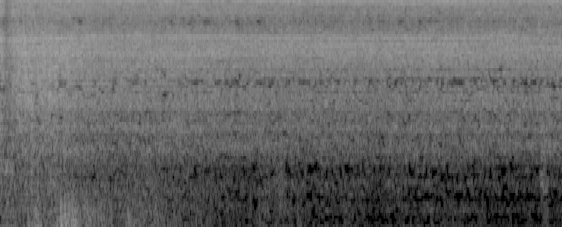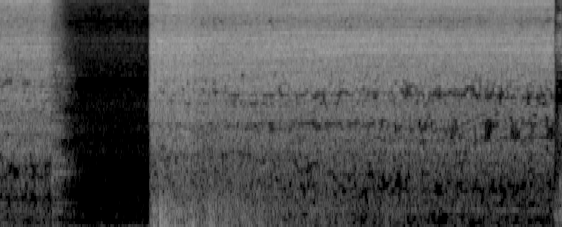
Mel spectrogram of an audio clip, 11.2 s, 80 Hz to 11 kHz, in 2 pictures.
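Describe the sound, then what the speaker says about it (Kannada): A pressure cooker of mutton soup vents steam in a loud, continuous hiss, breaking off into silence for about a second before the hissing resumes just as strongly. "ಇದಕ್ಕೆ ಒಂದು 10 ವಿಸಲ್ ನಾನು ಇವಾಗ ಓಡಿಸ್ಕೊಳ್ತೀನಿ"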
